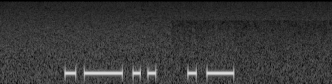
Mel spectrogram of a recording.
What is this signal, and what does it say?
Morse code, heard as a keyed tone, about 14 wpm, 520 Hz. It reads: LA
